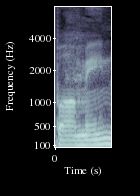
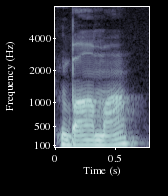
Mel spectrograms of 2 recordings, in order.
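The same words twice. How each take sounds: First: Balmain is said with an anglicized pronunciation. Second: Balmain is said with a French pronunciation. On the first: This is how people usually say it. The speaker calls it wrong. "instead of like Balmain or whatever" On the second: This is how the rapper said it in the song. The speaker calls it right. "he said Balmain"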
